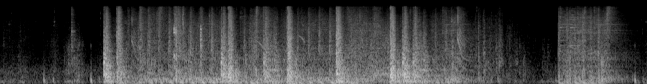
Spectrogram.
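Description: Glass cracks as bullets strike it.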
